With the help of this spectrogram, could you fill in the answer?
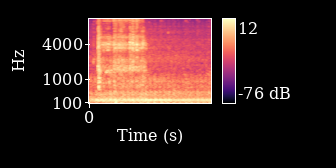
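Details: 1971 BMW R75/5 twin: a short crank and catch, then it settles straight into a steady low throb without misses; normal engine start.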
